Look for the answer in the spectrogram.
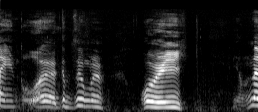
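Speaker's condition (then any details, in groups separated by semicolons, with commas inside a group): Spastic quadriplegia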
